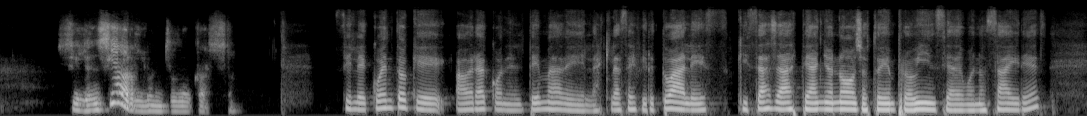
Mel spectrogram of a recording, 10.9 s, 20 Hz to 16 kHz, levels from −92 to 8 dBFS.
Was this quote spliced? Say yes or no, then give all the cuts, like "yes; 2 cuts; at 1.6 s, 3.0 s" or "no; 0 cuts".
no; 0 cuts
